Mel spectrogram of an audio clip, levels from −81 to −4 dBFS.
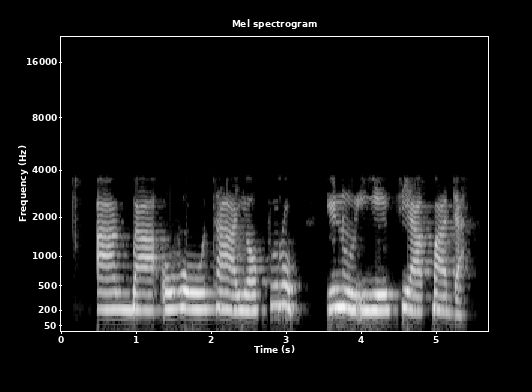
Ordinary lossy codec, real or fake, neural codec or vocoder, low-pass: none; real; none; 3.6 kHz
